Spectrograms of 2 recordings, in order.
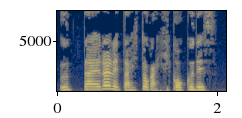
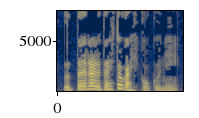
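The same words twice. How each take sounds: First: 被告 said plainly, no added syllable; 被告 ending cleanly on its last sound. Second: 被告人 with the final 人 clearly weighted; stress on 人. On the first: A lawyer on the radio explains civil-case terms, plainly. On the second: The lawyer contrasts 被告人 with 被告 for listeners, stressing 人. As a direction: lean on the 人 in 被告人. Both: Shown as a demonstration. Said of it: "被告と被告人も違うんですね".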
